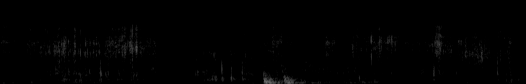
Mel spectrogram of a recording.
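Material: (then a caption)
Silicone. A soft, flexible, hand-sized blue silicone scrubber with dense spiky bristles and a suction-cup knob is squeezed, bent and rubbed with both hands. It makes a steady crinkly, rubbery rustling with a bright hiss, rising and falling in waves, with a louder low thump partway through.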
